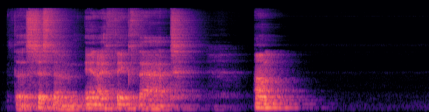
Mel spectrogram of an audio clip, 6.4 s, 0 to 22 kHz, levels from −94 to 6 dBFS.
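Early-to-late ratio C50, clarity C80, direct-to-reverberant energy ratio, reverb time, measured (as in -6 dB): 4.5 dB, 7.0 dB, -1.0 dB, 0.95 s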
